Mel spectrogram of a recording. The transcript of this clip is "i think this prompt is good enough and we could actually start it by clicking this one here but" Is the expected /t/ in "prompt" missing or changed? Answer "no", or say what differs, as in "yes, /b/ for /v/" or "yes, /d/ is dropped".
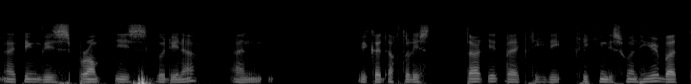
no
